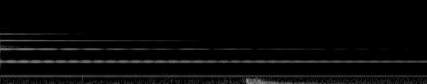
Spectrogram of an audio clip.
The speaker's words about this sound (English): After I invite the bell, please pause the recording and take as long as you would like with the questions. When you are finished, return to the recording, which will begin again with another invitation of the bell.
